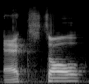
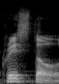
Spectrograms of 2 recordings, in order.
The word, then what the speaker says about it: Xtal: of people say it extol and some other people argued that the x is actually an abbreviation that is actually pronounced crystal like the abbreviation to christmas but nevertheless this song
